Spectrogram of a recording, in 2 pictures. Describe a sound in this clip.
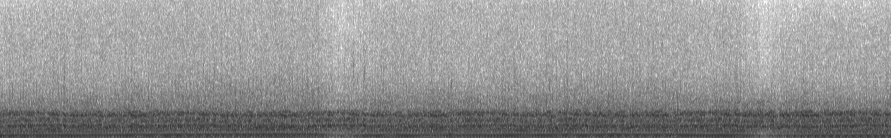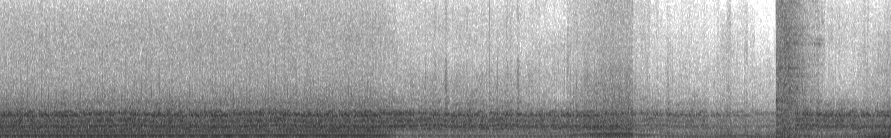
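A car engine roars steadily at speed, its pitch dipping as it shifts and slows near the end.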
